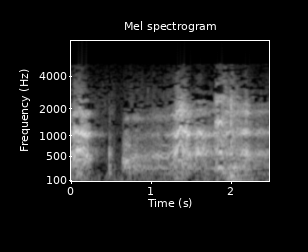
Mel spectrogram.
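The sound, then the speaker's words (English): A large German shepherd dog named Savage barks loudly, a few rough, drawn-out barks spaced unevenly with short pauses between them, and no talking over the top. “Keep that animal away from me. German shepherd dog, that's what he is.”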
